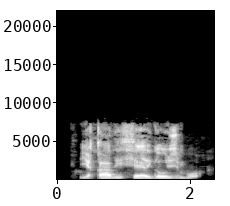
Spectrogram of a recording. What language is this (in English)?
Kabyle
